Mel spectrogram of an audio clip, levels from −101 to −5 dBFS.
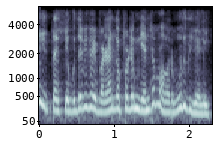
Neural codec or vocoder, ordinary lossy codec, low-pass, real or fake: codec, 44.1 kHz, 7.8 kbps, Pupu-Codec; none; 5.4 kHz; fake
